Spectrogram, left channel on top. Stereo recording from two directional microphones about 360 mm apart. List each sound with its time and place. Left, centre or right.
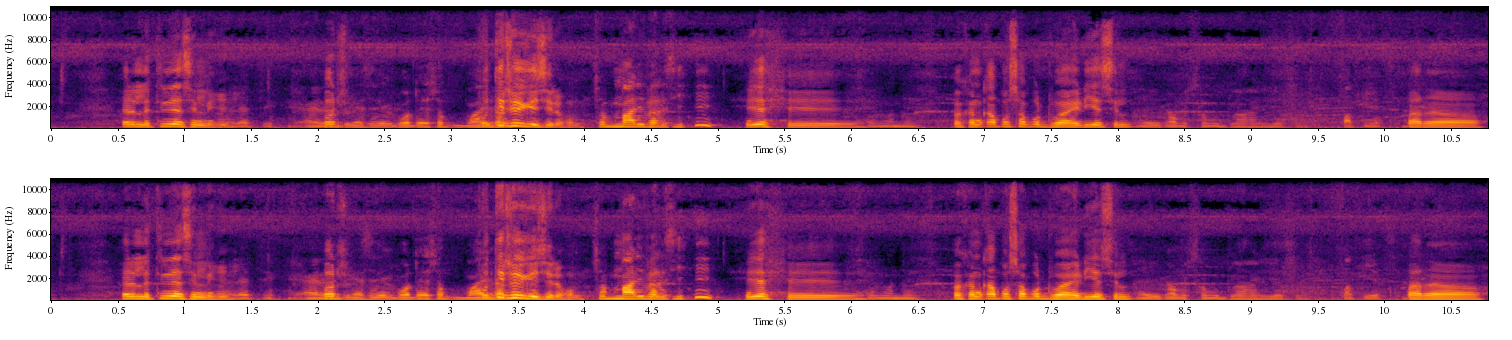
0.5 s speech: centre
10.2 s speech: centre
